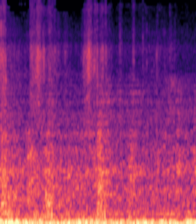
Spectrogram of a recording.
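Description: Footsteps on dry dirt and gravel, a few irregular crunching steps, over a steady low rumble of wind buffeting the microphone.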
